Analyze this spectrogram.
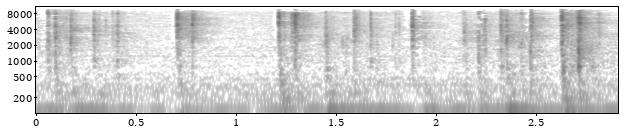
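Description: Typing on a computer keyboard, with shortcut keys pressed while converting shapes to button symbols in design software. Crisp keystrokes fall in irregular clusters of clicks over a low, steady hum.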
